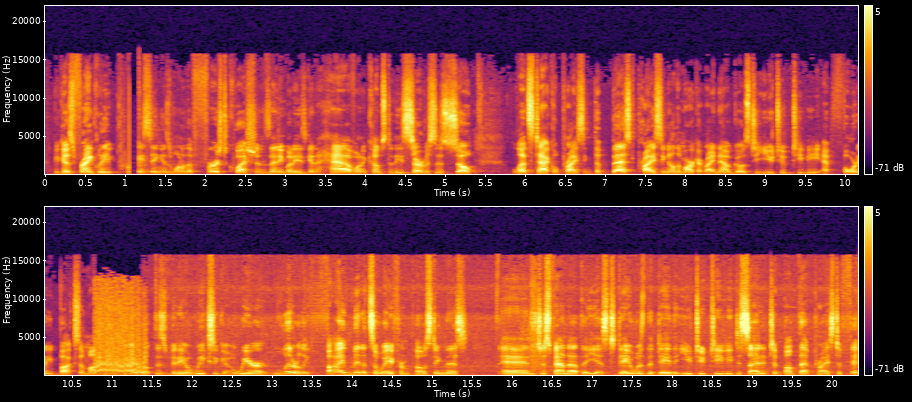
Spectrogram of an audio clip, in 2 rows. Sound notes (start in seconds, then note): 10.7 record scratch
